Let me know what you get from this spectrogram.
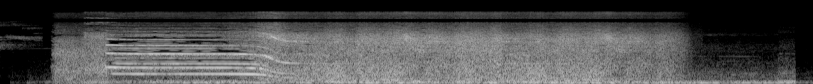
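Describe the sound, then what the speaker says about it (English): Train in the Euro Train Simulator 2 game: a loud horn blast opens, then a steady rumbling hiss of the train running continues for several seconds before cutting off, with no talking. "Driving a train is very easy."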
